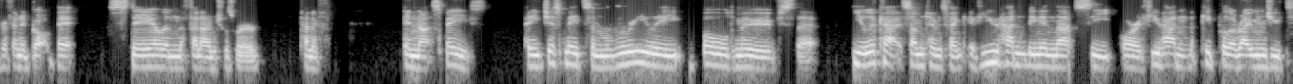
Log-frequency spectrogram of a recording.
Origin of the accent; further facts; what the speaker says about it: Edinburgh, Scotland, United Kingdom; born in Edinburgh, school in Edinburgh, university in Edinburgh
